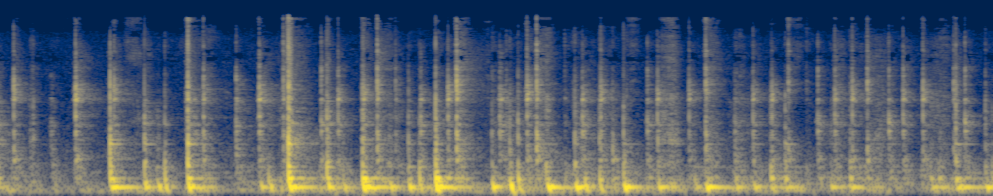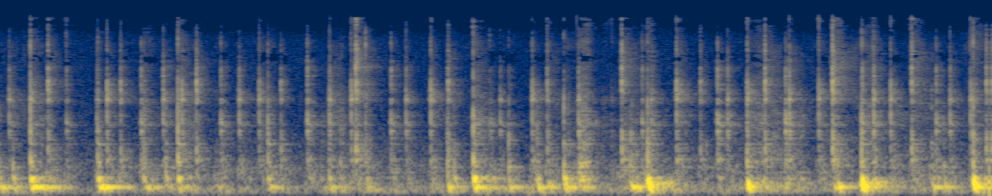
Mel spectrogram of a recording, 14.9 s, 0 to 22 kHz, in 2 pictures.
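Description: Fingertips and long nails tap steadily on the stretched rawhide head of a small hollow drum with a painted, glazed clay body, while one hand steadies the rim. The quiet, rapid taps give short, dry, low thumps with a hum-like pitch around 130 Hz that dies away almost at once, with occasional sharper clicks from the nails.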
